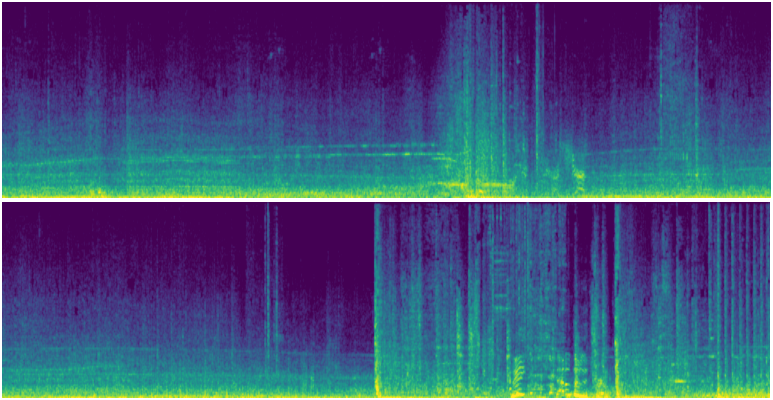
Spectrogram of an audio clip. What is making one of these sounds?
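A tank engine rumbles and its tracks clatter over sand.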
